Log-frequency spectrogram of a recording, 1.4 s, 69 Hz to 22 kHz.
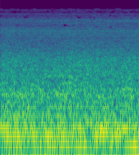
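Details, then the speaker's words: Sony CFS-715S cassette player at full volume after a faulty resistor on the main board was fixed; the right speaker no longer crackles, leaving only a faint even hiss: clean speaker output. "Đấy, bây giờ không còn hiện tượng lẹt xẹt ở loa bên phải nữa rồi."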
